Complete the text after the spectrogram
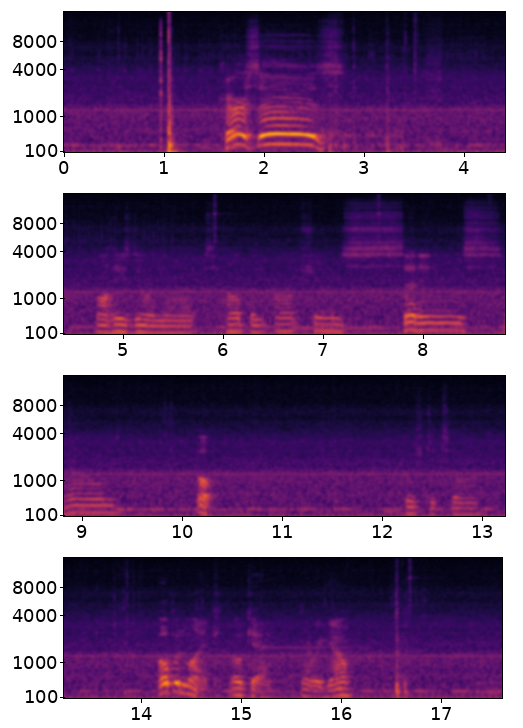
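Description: A menu selection clicks softly.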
